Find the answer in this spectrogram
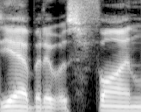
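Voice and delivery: ordinary talk, nothing marked

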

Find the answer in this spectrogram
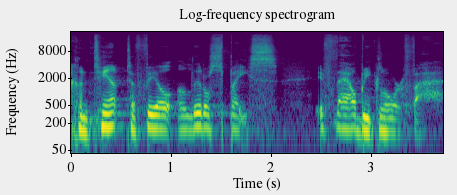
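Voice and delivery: put-on hushed, low, thick South Carolina accent. Recalling a chapel message, quote the speaker in Dr. Kelly's thick Dillon, South Carolina accent. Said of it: "in his thick Dillon, South Carolina southern accent".

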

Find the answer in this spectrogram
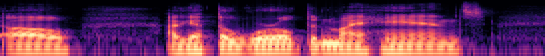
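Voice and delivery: ordinary delivery

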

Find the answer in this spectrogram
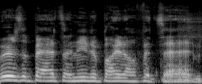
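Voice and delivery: loud, high, overexcited outburst with no chill. Joking with the others about biting a bat's head: loud voice. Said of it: "Why are you so loud?".

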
